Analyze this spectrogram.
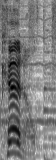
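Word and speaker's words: colonel: sound of the buzzer why the heck is it pronounced konel and he still has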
